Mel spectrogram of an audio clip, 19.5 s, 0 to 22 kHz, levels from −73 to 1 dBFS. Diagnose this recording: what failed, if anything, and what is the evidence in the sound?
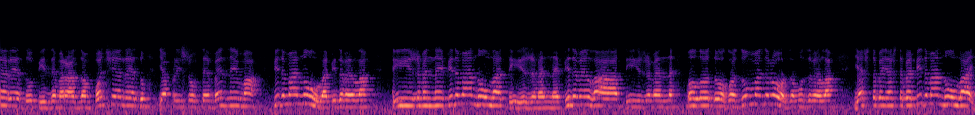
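The failure is in segmented stream delivery, an overlap between stream segments. At 5.21 s there is a tiny skip where a few milliseconds of sound go missing. Two consecutive segments, which appear to be about 6 s long, claim overlapping time, and the player trims that span, so the waveform jumps across the gap.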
